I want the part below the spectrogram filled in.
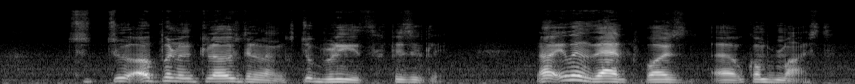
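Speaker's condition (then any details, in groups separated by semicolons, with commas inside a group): Cerebral palsy; myasthenia gravis muscle fatigue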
